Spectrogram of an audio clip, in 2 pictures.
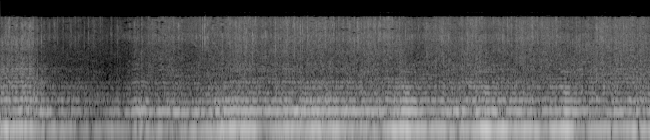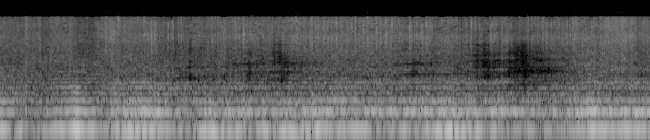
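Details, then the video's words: Real bee giving a continuous low buzz, a deep humming drone with layered overtones that holds steady, rising and easing gently in loudness, with faint higher tones flickering near the end. "Real bee buzzing sound"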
